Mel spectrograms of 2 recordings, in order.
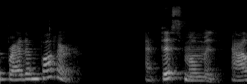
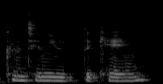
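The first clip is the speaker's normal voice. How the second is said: usual speaking voice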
